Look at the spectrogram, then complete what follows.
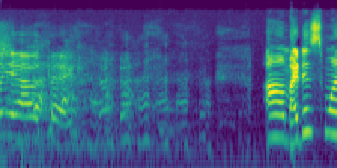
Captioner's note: laugh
